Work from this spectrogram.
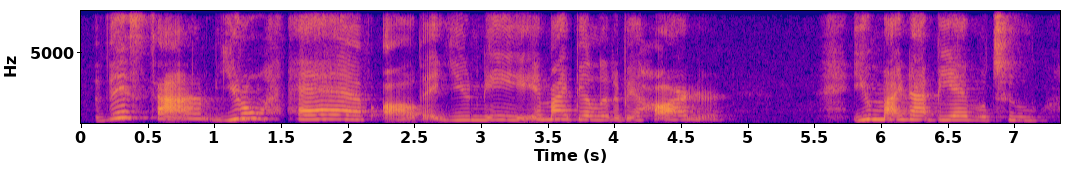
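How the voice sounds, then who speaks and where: The voice is quiet and animated in tone, moving at a moderate pace. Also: woman. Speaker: tarot reader. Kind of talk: collective tarot reading. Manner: quiet, holding back.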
